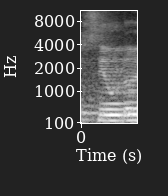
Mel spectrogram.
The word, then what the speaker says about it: pseudo: स्यूडो पी से start होता है, PSEUDO, स्यूडो इसको बोलते हैं, पी साइलेंट होता है।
